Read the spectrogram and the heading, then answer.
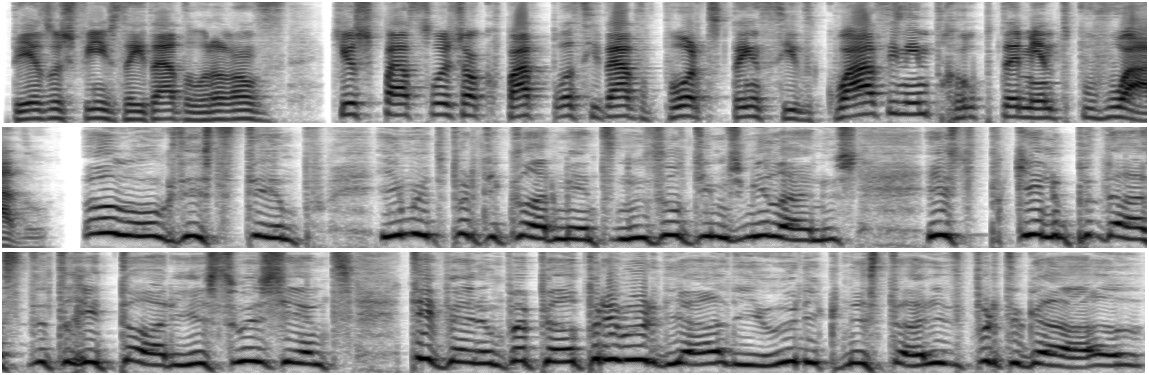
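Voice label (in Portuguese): EU PT PERSONAGENS, European Portuguese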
